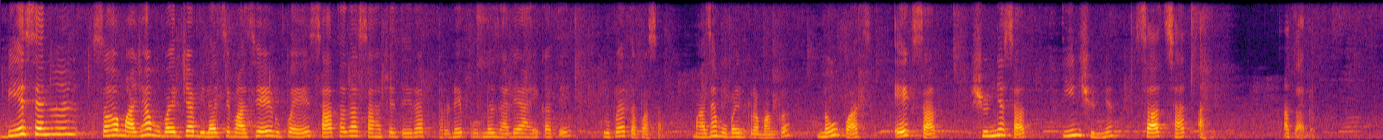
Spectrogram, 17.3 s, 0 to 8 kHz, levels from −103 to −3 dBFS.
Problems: constant background noise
